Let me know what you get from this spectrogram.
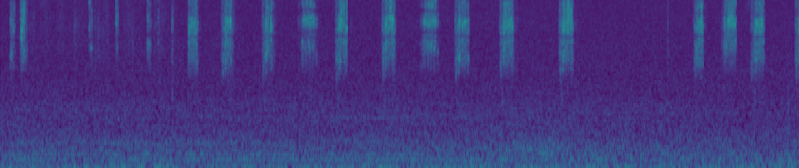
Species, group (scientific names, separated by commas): Chorthippus brunneus, Orthoptera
